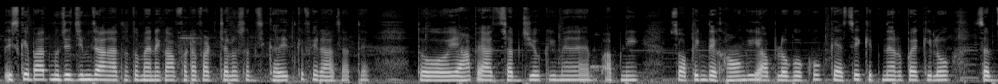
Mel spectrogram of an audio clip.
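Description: No technical faults can be heard anywhere in this clip.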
